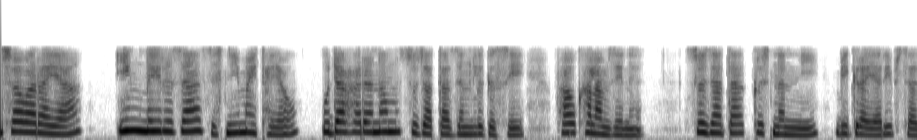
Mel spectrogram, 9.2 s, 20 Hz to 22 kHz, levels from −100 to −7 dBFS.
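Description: Nellymoser compression runs through the whole speech clip: everything above 5.3 kHz is gone, and the voice carries a rough, hissy halo with a smeared, underwater quality. The likely cause is the Flash-era Nellymoser Asao codec, which leaves weak bands empty and fills them with noise, and the heavy damage fits a bitrate near 22 kbps. Pre-echo appears at 4.38 s, just before "लोगोसे फाव खालामजेनो", and again at 7.26–7.28 s, 7.52–7.54 s and 8.51–8.53 s. Each time a short hiss of 15 to 27 ms comes just ahead of a sharp onset. The codec spreads its noise across the whole block, so noise sized for the loud attack also fills the quiet moment before it, leaving the onset soft.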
